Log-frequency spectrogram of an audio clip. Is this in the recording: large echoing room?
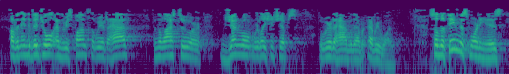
yes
